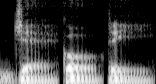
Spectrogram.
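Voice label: "jekori", concatenated syllables; Affixing experiment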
